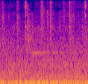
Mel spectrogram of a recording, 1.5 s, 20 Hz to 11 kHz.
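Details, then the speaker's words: Shimano Exage rear wheel with FH-HG50 hub, cleaned and spun by hand: a light, even ticking as it coasts, with only a faint ball-bearing whisper and virtually no resistance. Healthy freehub and bearings, no damage. "Hear those ball bearings a little bit. Okay, there's virtually no resistance on that body. It spins really nice, and we'll check to see how true that is."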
